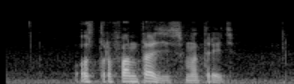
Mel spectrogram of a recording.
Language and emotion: Russian, neutral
